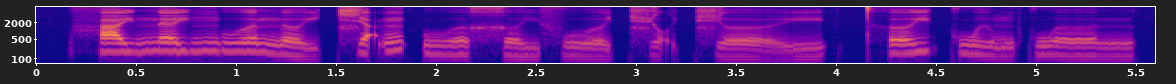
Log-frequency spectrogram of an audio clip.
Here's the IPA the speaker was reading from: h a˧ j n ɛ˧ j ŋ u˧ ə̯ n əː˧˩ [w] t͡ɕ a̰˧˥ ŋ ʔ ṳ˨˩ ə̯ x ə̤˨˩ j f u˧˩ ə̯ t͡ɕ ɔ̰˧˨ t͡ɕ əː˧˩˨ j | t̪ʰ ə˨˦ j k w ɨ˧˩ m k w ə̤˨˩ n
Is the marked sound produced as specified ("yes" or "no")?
no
